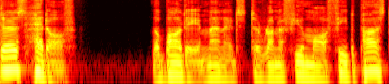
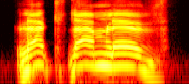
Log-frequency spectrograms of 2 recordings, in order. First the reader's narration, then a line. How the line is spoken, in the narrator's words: Ashok bellowed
